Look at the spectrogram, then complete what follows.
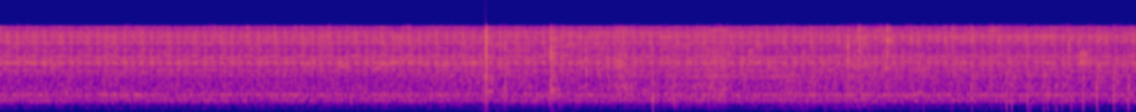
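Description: Steady whir of a small motor, with a held tone under it. A sharp click about five seconds in, two fainter ones soon after, and a run of small clicks near the end.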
